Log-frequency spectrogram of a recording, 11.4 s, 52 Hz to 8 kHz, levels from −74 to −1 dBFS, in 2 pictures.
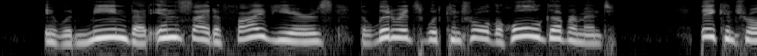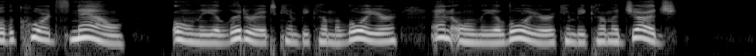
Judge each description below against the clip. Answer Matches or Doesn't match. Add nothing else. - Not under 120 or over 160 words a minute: Doesn't match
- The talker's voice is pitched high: Matches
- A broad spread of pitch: Matches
